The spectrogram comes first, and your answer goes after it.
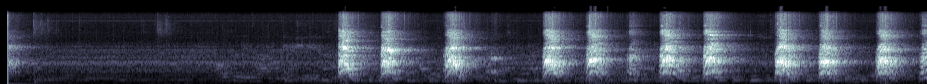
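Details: Shar Pei puppy barking while playing with a tennis ball: after a quiet start with a faint hum, sharp barks begin near three seconds and come in quick, uneven bursts of one or two.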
